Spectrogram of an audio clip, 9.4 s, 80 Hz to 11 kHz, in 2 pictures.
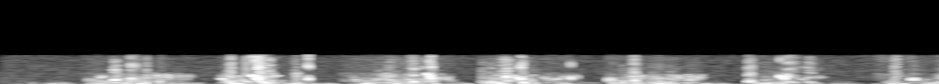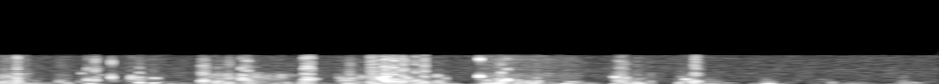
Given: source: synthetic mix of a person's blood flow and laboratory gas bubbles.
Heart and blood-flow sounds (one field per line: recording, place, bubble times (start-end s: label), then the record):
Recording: Doppler ultrasound of blood flow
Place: precordium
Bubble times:
0.41-0.97 s: bubbles
1.08-1.58 s: bubbles
1.70-2.28 s: bubbles
2.38-2.92 s: bubbles
3.00-3.53 s: bubbles
3.71-4.13 s: bubbles
4.38-4.92 s: bubbles
4.97-5.53 s: bubbles
5.67-6.32 s: bubbles
6.37-6.96 s: bubbles
7.05-7.61 s: bubbles
7.75-8.01 s: bubbles
8.06-8.29 s: bubbles
From the record:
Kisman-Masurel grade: 332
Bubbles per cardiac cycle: rolling drumbeat, 9 or more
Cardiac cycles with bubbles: 50 to 99%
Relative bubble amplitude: moderate (0.250 to 0.450)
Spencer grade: 3 (all of the cardiac periods contain showers or single bubble signals, but not dominating or overriding the cardiac motion signals)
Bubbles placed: anywhere in the cardiac cycle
